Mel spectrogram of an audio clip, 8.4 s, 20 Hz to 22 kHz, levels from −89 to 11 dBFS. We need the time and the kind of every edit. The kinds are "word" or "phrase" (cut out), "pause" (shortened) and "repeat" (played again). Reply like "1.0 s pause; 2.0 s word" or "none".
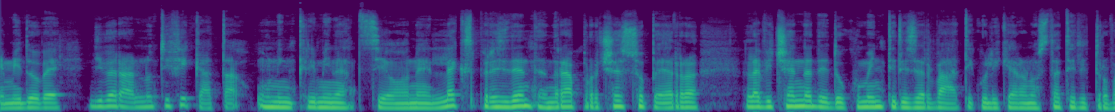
none

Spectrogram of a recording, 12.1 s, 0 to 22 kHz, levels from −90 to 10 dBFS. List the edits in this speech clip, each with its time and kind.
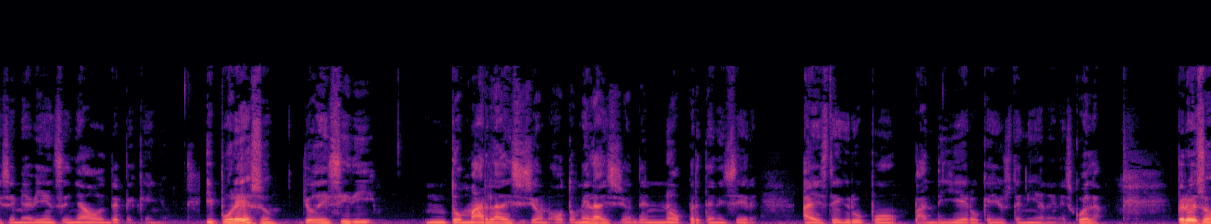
2.0 s pause; 7.9 s pause; 9.1 s pause

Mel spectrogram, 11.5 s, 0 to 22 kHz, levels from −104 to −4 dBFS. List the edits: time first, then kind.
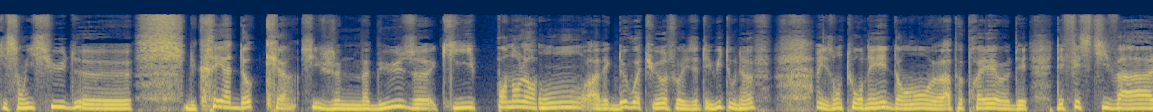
3.0 s word; 5.4 s word; 5.9 s word; 8.2 s phrase

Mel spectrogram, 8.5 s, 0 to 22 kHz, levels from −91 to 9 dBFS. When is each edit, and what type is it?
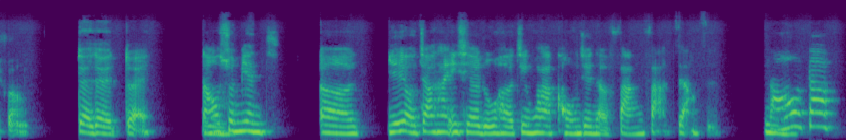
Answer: none

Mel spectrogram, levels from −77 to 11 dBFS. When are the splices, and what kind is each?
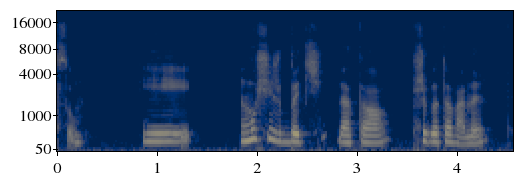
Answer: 3.4 s pause

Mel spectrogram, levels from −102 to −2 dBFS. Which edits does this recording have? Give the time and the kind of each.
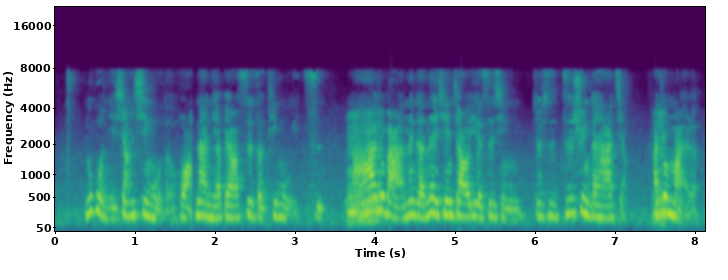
1.7 s word

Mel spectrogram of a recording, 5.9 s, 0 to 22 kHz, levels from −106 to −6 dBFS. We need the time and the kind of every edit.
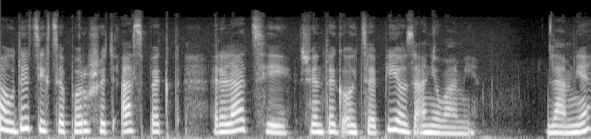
none

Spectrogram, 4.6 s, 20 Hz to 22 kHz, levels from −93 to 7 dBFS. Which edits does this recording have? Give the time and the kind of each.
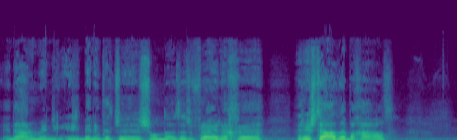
1.0 s word; 2.9 s pause

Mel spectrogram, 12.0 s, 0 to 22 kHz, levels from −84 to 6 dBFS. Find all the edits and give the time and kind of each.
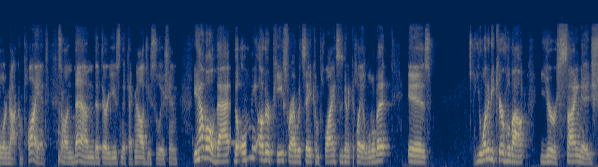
1.2 s word; 3.8 s word; 4.6 s word; 7.1 s word

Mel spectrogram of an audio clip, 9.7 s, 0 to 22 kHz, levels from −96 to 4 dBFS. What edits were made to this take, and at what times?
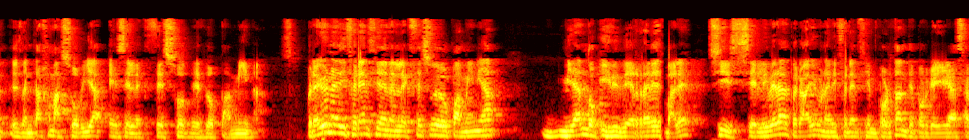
6.0 s word; 6.6 s word; 7.9 s word

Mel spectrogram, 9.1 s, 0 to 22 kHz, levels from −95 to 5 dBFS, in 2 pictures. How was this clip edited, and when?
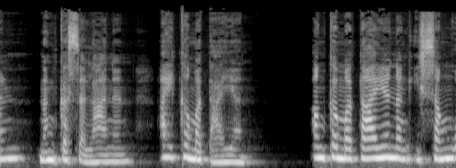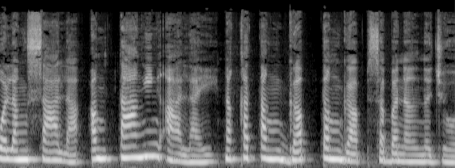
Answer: none

